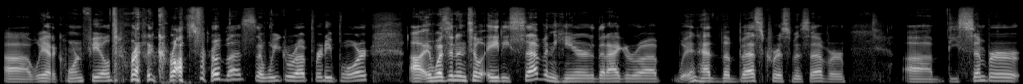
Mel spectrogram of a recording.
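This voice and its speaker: Higher-pitched, bright-voiced man from Peru. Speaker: podcast host. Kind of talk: casual chat.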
